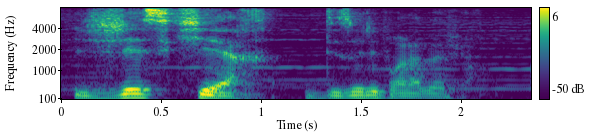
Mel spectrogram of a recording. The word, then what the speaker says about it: Ghesquière: dans mon épisode 4 j'ai dit nicolas ghesquière alors que selon mes sources ouais je me raconte un peu ça se prononce j'ai ce qu'hier désolé pour la bavure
